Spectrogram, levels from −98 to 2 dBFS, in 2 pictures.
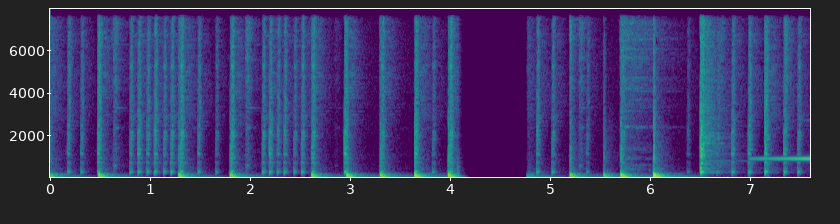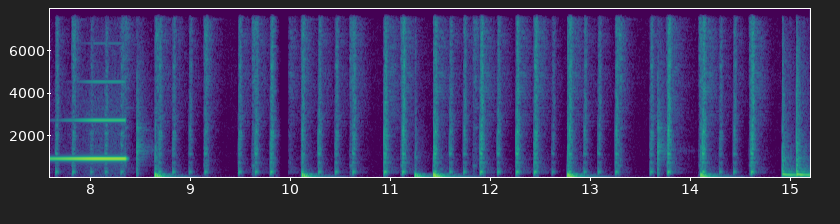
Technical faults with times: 4.08-4.79 call audio freeze
6.99-8.39 loudspeaker feedback squeal
9.85-10.00 call audio freeze
14.53-15.18 jitter buffer speed-up

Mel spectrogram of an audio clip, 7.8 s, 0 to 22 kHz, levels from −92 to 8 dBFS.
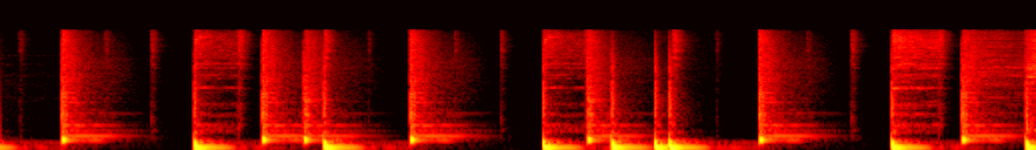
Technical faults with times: none

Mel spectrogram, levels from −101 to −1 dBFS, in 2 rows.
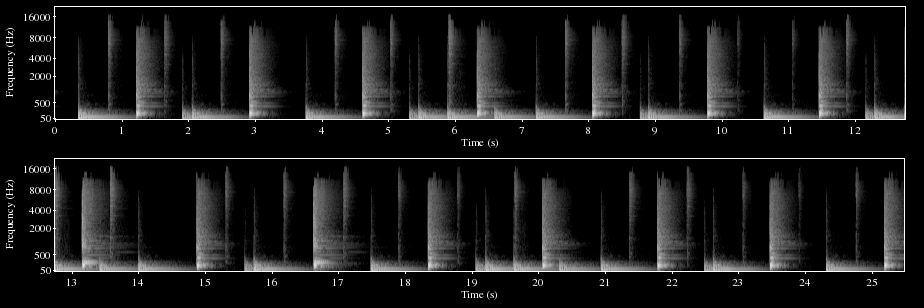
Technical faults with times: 0.00-25.49 Bluetooth SBC compression

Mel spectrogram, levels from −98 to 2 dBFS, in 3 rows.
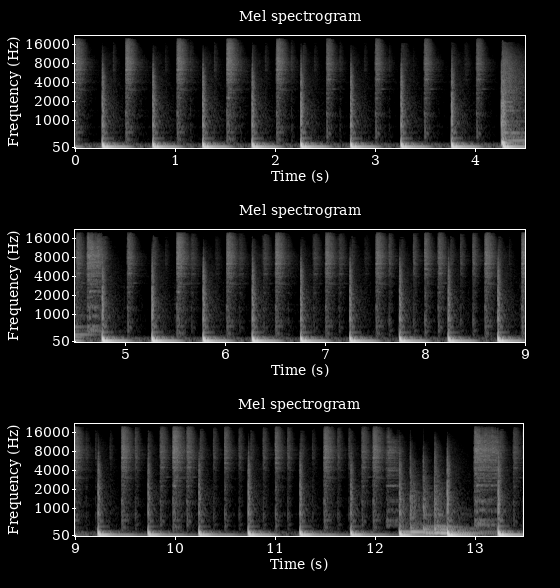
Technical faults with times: none

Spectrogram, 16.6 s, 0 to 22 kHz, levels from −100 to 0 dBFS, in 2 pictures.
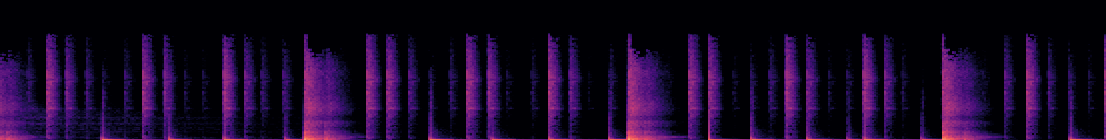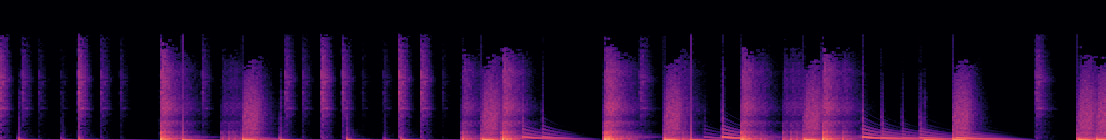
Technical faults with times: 5.32 DC step
9.66 DC step
13.48 DC step

